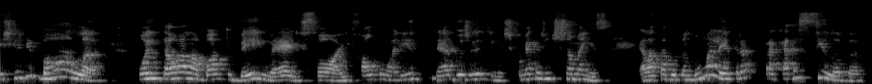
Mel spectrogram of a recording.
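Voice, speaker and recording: Brazilian woman educator, animated explainer, high pitch, roomy echoey recording. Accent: Brazilian Portuguese. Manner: animated, acts out parents' reactions. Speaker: educator guest on a panel. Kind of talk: explanatory panel discussion. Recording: echoey room sound.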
